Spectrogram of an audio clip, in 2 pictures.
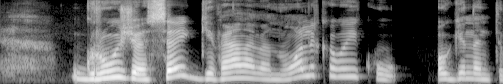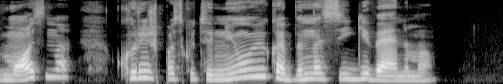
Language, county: Lithuanian, Klaipėda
